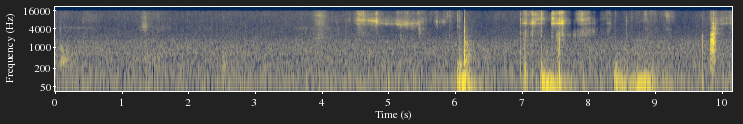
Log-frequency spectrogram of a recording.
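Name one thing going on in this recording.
A plastic straw scrapes and squishes soft slime in a tin.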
